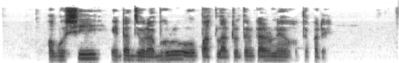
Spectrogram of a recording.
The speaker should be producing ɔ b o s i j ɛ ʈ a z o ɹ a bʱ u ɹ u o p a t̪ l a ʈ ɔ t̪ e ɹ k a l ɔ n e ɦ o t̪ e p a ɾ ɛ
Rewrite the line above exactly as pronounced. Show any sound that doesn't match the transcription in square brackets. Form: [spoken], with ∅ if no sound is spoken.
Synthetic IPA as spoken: ɔ b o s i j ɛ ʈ a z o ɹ a bʱ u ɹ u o p a t̪ l a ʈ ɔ t̪ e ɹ k a [ɹ] ɔ n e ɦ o t̪ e p a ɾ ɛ

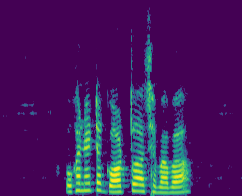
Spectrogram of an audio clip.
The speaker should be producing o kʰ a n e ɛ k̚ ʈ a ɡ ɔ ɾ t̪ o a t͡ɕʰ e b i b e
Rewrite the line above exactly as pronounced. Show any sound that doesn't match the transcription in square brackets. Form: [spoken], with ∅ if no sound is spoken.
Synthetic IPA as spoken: o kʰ a n e ɛ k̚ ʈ a ɡ ɔ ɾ t̪ o a t͡ɕʰ e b [a] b [a]

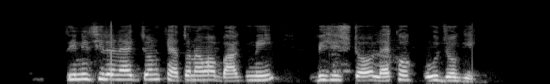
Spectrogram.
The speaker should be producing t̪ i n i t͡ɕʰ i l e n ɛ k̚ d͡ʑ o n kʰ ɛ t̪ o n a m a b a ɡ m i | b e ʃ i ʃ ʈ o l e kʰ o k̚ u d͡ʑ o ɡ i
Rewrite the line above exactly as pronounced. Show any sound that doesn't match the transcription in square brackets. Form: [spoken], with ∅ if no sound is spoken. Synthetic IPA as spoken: t̪ i n i t͡ɕʰ i l e n ɛ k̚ d͡ʑ o n kʰ ɛ t̪ o n a m a b a ɡ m i | b [i] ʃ i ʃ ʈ o l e kʰ o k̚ u d͡ʑ o ɡ i

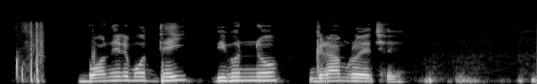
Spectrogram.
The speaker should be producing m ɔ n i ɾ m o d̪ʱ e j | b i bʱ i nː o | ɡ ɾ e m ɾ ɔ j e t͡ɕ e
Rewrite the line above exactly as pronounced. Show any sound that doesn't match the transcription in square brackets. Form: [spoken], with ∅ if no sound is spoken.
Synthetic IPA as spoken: [b] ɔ n [e] ɾ m o [d̪ʱː] e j | b i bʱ i nː o | ɡ ɾ [a] m ɾ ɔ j e [t͡ɕʰ] e

